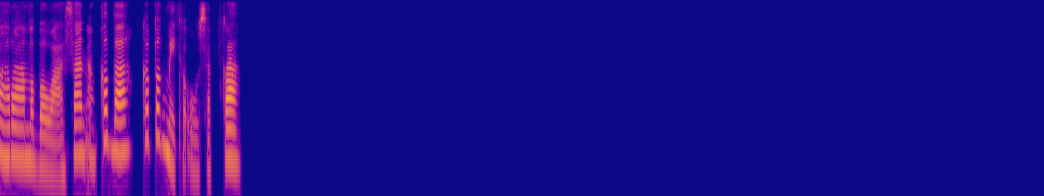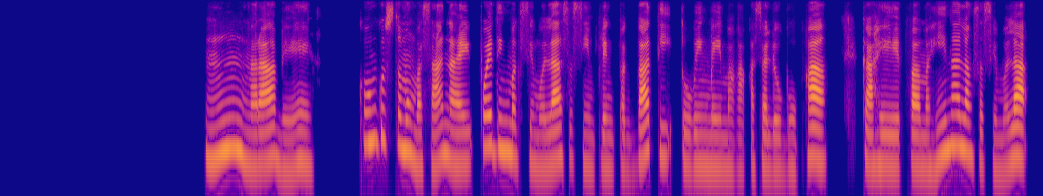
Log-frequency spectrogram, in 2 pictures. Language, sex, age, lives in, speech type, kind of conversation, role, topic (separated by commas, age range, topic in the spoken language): Filipino, female, 25-29, Philippines, read, expert-assistant, expert, Paano nakakaapekto ang pagiging mahiyain sa pakikisalamuha sa iba?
